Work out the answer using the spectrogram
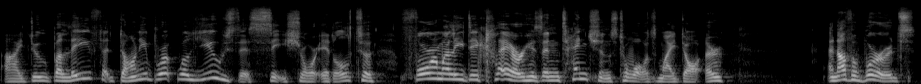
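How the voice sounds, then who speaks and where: An arch middle-aged matriarch with witchy airs in a period radio play. Her low voice swoops dramatically and lingers over words, drawn-out and grand. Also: a bit bright. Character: theatrical, arch mother playing at being a witch. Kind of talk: period audio drama acting.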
